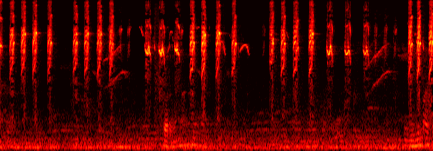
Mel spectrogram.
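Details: Song of a young sunbird, played to trigger singing in other birds: repeated clusters of shrill high chirps mixed with short rising and falling whistled slurs.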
